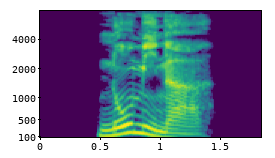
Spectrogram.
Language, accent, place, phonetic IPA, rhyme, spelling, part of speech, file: German, Germany, Berlin, [ˈnoːmina], -oːmina, Nomina, noun, De-Nomina.ogg
- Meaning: plural of Nomen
